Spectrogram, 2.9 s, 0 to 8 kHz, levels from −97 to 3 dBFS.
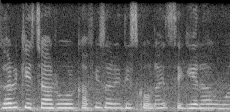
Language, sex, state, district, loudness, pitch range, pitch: Hindi, female, Arunachal Pradesh, Lower Dibang Valley, -15 LUFS, 290-310 Hz, 295 Hz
